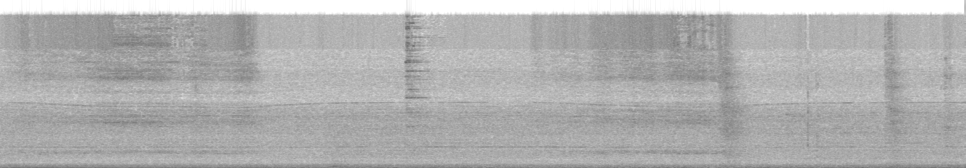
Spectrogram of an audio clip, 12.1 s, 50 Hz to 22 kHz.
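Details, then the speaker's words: 2007 Lincoln Town Car V8 after replacing faulty cylinder 7 ignition coil: steady even hum, low drone, no dropped beats; no misfire, codes cleared. Normal running after repair. "Miss fire नहीं है गाड़ी में ठीक है सात number coil का issue था वो क्लियर हो गया"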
